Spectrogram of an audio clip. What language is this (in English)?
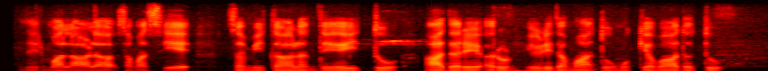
Kannada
